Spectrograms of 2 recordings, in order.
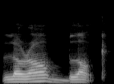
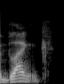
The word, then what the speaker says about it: Laurent Blanc: I think it's Laurent Blanc, we would say. Laurent Blanc. You say blank.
